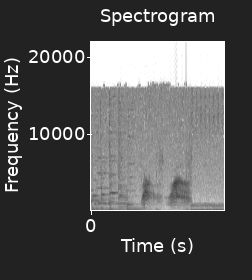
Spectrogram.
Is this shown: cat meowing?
yes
